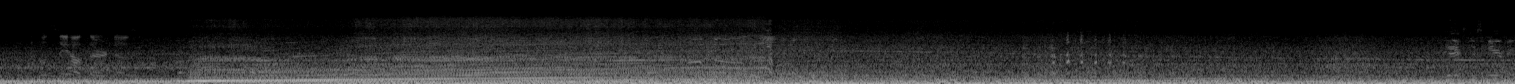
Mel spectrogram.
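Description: A 1000 hp Dodge Challenger Hellcat in third gear roars as it accelerates hard, the engine note climbing steadily for several seconds, then the throttle is released and it settles to a lower drone, with people talking inside the car.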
